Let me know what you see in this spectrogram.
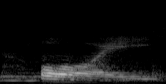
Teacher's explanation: the vowel, if you say it very slowly, is oi. Is that right? It changes as it goes, just at the end. Don't let it change early, is what I'm saying.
